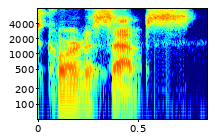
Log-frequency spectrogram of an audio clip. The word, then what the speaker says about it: cordyceps: okay here's a question can anybody pronounce the name of the fungus like core decisions oh that's it I'm pretty sure it's cordyceps yeah and and so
